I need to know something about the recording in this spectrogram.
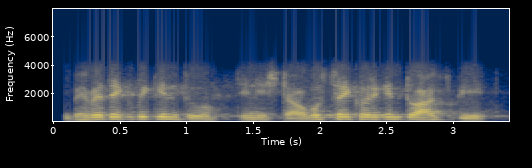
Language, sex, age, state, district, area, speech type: Bengali, male, 30-45, West Bengal, Paschim Bardhaman, urban, conversation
